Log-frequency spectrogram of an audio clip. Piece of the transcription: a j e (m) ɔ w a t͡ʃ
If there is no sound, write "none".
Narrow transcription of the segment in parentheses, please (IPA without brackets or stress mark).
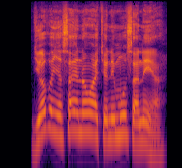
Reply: n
